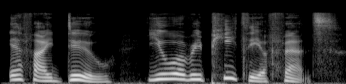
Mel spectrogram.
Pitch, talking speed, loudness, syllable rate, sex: 190 Hz, 140 wpm, -16 LUFS, 3.8 syllables/s, female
